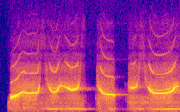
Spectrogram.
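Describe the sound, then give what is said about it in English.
Whistled Turkish carries a phrase meaning the Black Sea is beautiful, as a few clear, bright tonal bursts. The pitch glides up and down smoothly within each burst, with short gaps between them. No voice or other sound is heard. “Which in whistled Turkish would be, I could say, the Black Sea is beautiful.”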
